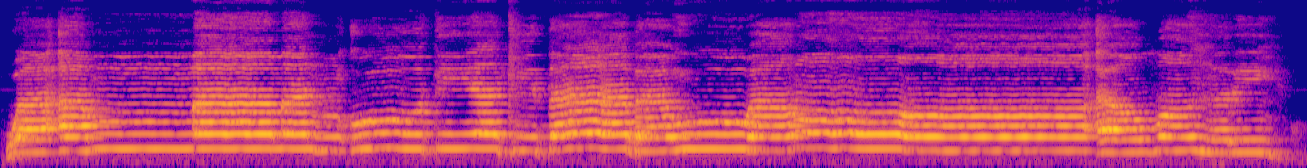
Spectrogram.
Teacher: huruf dha-nya dibaca tafkhim tebal fathah 1 harokat dengan posisi di bawah kita agak tertutup dan posisi lidah kita di langit-langit atas.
